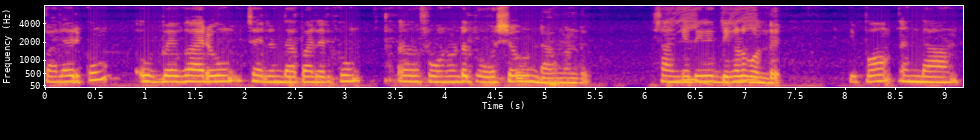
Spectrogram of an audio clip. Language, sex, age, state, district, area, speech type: Malayalam, female, 18-30, Kerala, Palakkad, rural, spontaneous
